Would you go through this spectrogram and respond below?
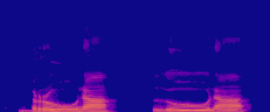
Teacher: a piano ending which is stress and then unstressed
